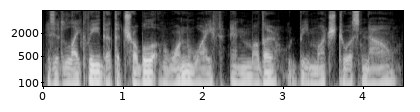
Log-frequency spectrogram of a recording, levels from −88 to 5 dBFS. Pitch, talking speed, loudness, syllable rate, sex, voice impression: 85 Hz, 225 wpm, -17 LUFS, 5.2 syllables/s, male, very masculine, very middle-aged, very thick, relaxed, very powerful, dark, soft, very muffled, slightly fluent, raspy, very cool, intellectual, sincere, very calm, very mature, very friendly, reassuring, very unique, elegant, very wild, sweet, very kind, very modest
